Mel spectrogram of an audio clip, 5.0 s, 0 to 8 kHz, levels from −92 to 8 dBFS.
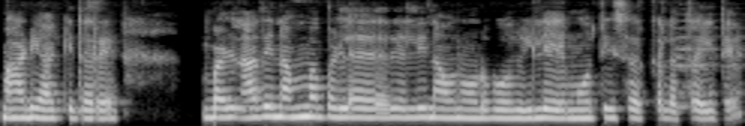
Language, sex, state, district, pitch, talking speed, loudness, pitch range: Kannada, female, Karnataka, Bellary, 210 Hz, 180 wpm, -16 LUFS, 200-220 Hz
